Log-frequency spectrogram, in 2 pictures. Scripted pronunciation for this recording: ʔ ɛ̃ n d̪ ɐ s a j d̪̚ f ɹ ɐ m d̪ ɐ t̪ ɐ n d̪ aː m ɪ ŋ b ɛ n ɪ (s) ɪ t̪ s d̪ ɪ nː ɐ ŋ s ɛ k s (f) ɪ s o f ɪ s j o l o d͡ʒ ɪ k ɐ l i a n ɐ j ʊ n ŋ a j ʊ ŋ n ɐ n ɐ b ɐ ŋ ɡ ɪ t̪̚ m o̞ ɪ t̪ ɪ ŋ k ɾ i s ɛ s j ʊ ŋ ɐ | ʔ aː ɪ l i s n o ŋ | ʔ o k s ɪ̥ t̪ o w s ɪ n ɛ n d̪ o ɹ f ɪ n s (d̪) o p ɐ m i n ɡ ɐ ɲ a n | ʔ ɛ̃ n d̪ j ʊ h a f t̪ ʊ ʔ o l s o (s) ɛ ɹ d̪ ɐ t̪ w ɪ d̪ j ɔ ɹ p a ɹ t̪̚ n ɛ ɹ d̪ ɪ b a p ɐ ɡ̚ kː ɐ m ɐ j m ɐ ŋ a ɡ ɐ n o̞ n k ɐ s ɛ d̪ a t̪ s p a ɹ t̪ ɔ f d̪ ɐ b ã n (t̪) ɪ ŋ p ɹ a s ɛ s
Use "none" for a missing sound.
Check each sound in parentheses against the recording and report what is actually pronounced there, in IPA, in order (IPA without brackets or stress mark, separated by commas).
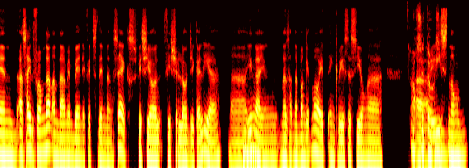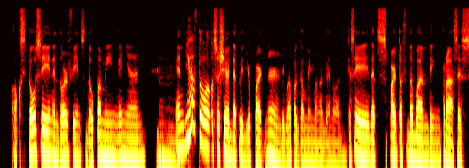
f, f, d̪, ʃ, d̪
